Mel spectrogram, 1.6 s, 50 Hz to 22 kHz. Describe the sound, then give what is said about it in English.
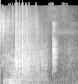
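A busy clatter of seven dice (three proficiency, one boost, three difficulty) tumbling across a hard surface for most of a second during a tabletop game stealth check, followed by one sharp final click as a die settles. “Okay, so I have 3 proficiency dice, a boost die, and 3 difficulty die. Here we go.”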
